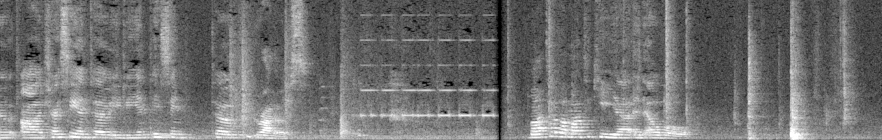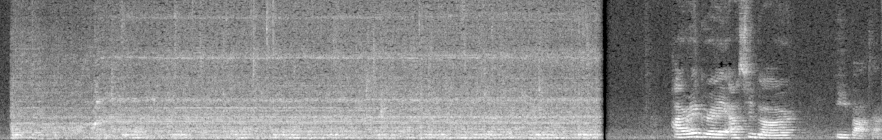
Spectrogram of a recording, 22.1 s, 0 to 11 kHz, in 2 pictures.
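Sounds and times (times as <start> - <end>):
stand mixer motor whining: 11.2 - 18.6.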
